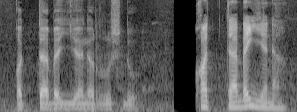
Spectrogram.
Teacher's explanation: saya tidak membunyikan huruf dal dan saya mematikan huruf dal dan terus memasukkan huruf ta dan ada syaddah di situ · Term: idgham mutajasinain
